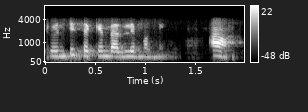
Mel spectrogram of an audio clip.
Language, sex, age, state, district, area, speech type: Kannada, female, 18-30, Karnataka, Hassan, urban, conversation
